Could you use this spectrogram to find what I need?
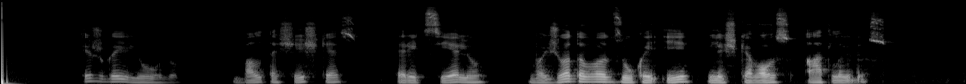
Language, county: Lithuanian, Vilnius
